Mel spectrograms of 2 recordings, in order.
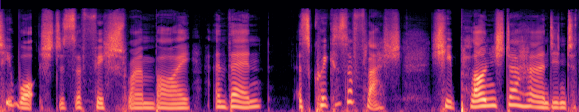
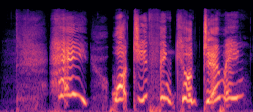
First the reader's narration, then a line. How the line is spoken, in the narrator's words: spluttered the fish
